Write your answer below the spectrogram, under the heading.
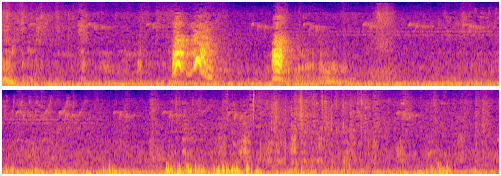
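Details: German Shepherd puppy at play, giving two short, sharp barks close together near the two-second mark, then a quieter yap; the rest is low rustling and handling noise.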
